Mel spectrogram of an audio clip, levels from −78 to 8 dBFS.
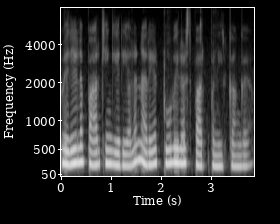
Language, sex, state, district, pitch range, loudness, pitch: Tamil, female, Tamil Nadu, Nilgiris, 205-245 Hz, -12 LUFS, 230 Hz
